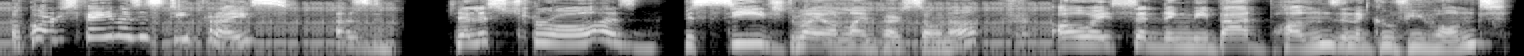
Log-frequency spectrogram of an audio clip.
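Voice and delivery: lofty, theatrical complaint; put-upon celebrity in a cartoon voice; self-important skeleton character. Voices game character's dialogue.

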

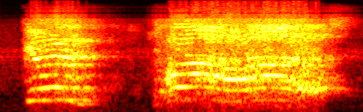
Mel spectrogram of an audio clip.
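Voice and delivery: loud mocking praise; raging gamer. Real, not acted. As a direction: shout it up high and loud.

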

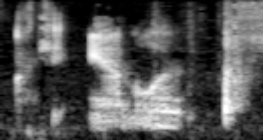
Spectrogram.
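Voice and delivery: breathy whisper, half to herself; whispered under her breath; whispered aside. Real, not acted. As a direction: drop to a whisper. Aside about her conscience.

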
